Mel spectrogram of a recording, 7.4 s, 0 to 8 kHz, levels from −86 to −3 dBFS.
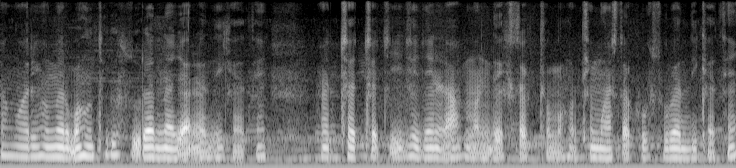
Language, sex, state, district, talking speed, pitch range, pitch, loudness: Chhattisgarhi, male, Chhattisgarh, Sarguja, 195 wpm, 115-135 Hz, 125 Hz, -17 LUFS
